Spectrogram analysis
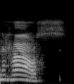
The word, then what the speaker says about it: house: love my house okay it is important for you to pronounce the s in house okay house because if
